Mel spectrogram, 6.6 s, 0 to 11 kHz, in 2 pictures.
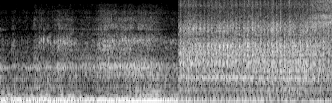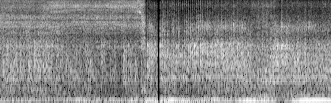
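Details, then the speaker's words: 1985 Ford truck with Hino Japanese diesel, first start needing ether: rough, uneven idle with an erratic loose knocking; oil pressure light/gauge flickering, engine knock at idle. "That knocking sound. That's a good knob. It might go away. Oil pressure. Well, the oil pressure lights or the gauge is flickering. It's going out."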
